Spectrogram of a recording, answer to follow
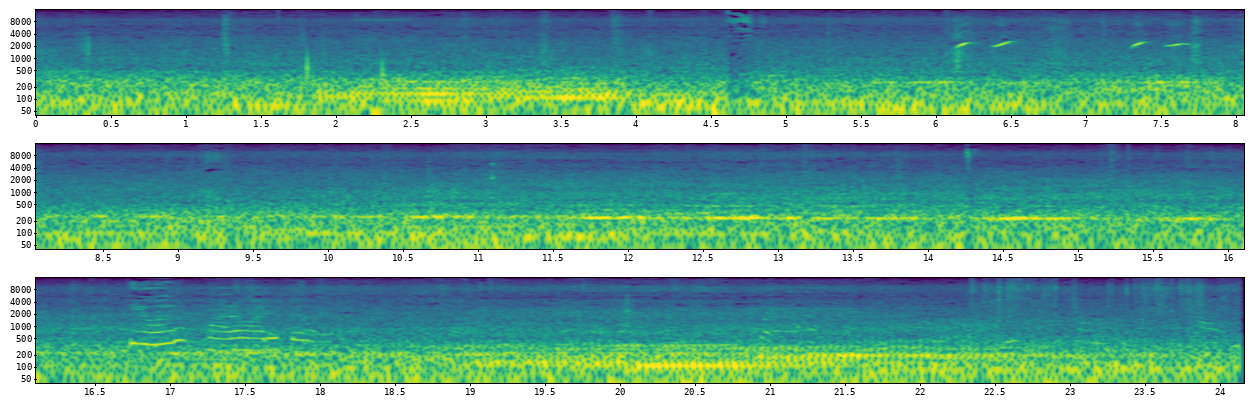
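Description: Street ambience: a steady low rumble of road traffic with faint voices in the background. A few short high chirps come about a third of the way in, and a brief wavering cry about three-quarters of the way through.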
